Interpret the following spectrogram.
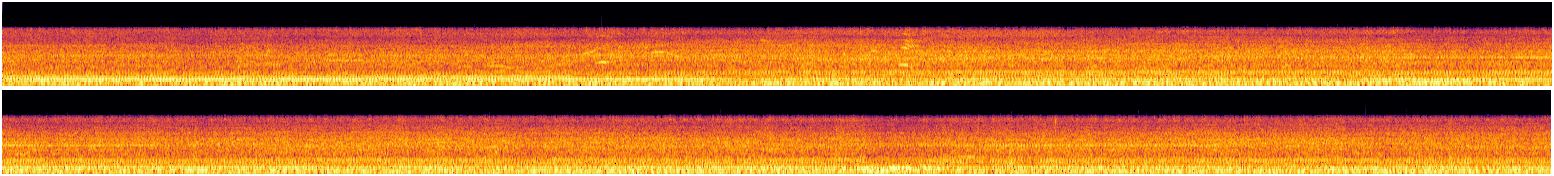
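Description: Vehicle engine idling: a steady low hum with a few held tones, one of which drops away about six seconds in.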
